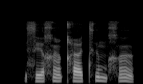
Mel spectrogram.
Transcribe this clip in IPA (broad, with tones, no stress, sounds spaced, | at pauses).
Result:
s e˧˥ χ ẽ˧˥ qʰ e˧˥ tʰ ɘ˥˩ m χ ɐ̃˥˩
